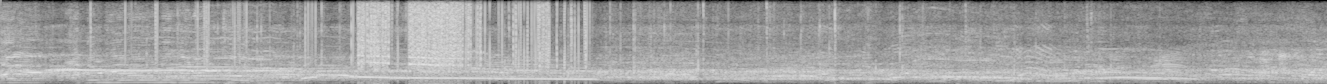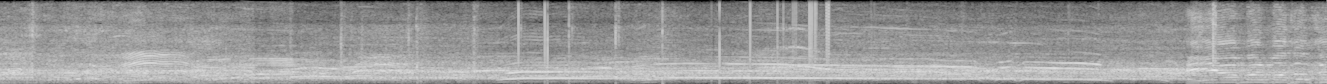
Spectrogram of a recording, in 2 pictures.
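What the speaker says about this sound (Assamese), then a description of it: "সকলোকে একবাৰ হাত চাপৰি আদৰ জনাবলৈ জনাইছোঁ" An excited crowd at a Rangia College event with Zubeen Garg cheers, whoops and shouts loudly and continuously, with bursts of clapping, while a voice talks over the din.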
